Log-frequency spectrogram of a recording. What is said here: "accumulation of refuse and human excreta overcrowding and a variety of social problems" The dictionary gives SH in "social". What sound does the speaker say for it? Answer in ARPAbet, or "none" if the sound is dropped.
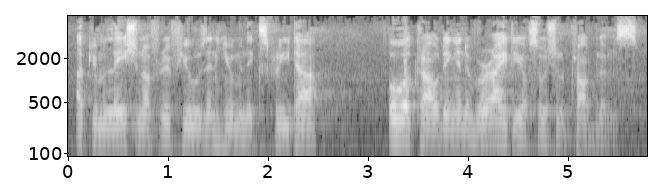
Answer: SH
